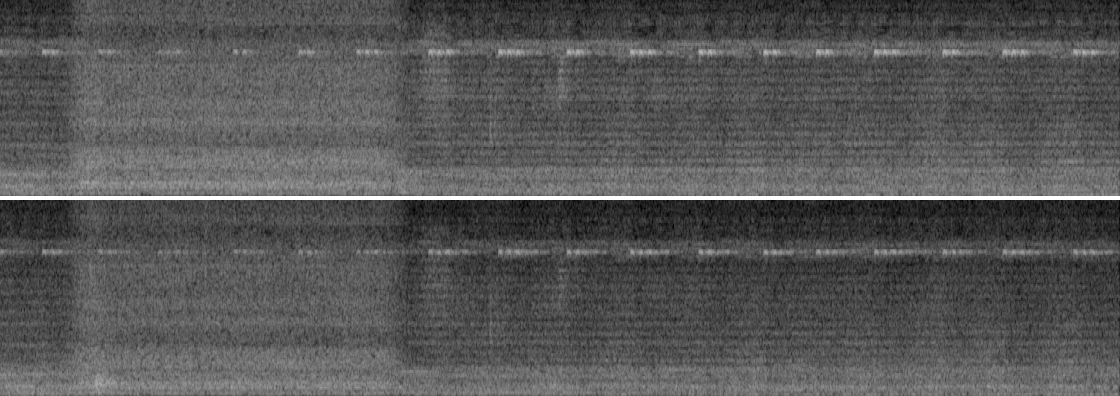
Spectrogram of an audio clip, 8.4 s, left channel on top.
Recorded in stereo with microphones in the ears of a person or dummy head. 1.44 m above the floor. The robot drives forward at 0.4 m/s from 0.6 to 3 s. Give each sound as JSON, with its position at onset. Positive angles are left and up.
{"t": 0.0, "sound": "an insect", "side_deg": 20, "distance_m": 6.0}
